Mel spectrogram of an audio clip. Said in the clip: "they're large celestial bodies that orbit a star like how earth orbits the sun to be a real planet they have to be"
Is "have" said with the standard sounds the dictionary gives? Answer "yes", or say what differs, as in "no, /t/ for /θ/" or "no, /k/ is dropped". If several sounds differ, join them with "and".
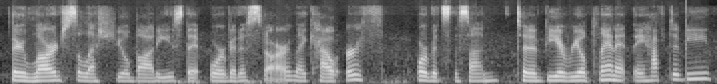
no, /f/ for /v/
